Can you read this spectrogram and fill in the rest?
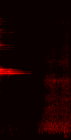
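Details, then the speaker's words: Kidde/Firex ionization smoke alarm, mounted higher than the others; shrill steady tone sounds about half a second then stops; it responded slower than the other alarms, owner suspects mounting height. "oddly enough the smoke alarm didn't respond as fast as I did as the other one did which is very peculiar let's try this one again yep let's take time than the other smoke alarm so I have to look into why that is"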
